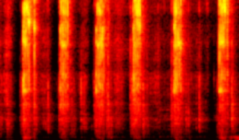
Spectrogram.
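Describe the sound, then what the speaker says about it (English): A hose clamp is tightened with a hand tool while making a weeding tool, giving seven quick ratcheting clicks in an even rhythm, close and fairly quiet, with no voices. "Tighten the hose clamp on."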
